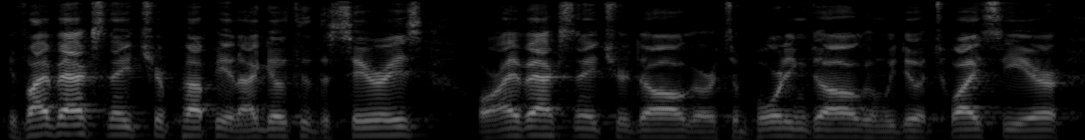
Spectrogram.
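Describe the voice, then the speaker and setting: A man's voice: lowish voice, fast talker. A man hosting a call-in show as a veterinarian, giving casual advice with lots of fillers and "okay?" check-ins. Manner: folksy, repeats himself, frequent "okay?" and "uh". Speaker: veterinarian radio host taking calls. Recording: phone-in radio.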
